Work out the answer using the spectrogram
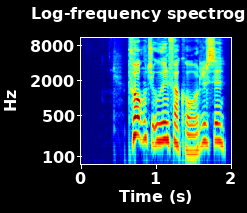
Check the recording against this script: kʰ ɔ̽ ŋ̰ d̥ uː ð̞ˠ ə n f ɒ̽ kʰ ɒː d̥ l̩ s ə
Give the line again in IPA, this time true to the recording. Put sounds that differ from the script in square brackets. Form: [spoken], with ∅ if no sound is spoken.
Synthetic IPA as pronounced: [pʰ] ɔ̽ ŋ̰ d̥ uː ð̞ˠ ə n f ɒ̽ kʰ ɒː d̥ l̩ s ə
